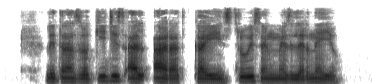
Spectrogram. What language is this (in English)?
Esperanto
